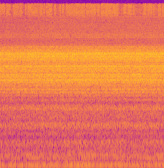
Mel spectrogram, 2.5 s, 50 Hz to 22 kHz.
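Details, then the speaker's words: 2003 Toyota Tundra 4.7L 4x4 with ABS light on, engine idling, microphone near the brake booster: a steady airy hiss of vacuum leaking through a cracked brake booster diaphragm. "and if that diaphragm was not cracked you wouldn't hear that that means you would have a perfectly working booster but this one is obviously got a crack in the diaphragm"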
